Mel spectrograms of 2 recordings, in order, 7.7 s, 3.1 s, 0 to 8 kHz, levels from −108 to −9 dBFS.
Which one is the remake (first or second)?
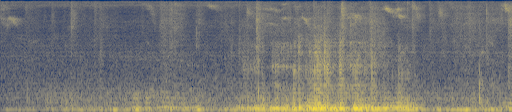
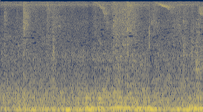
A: first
